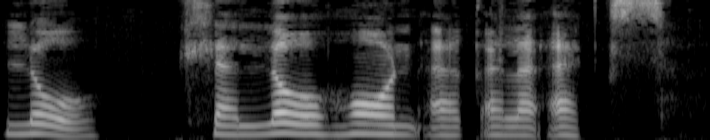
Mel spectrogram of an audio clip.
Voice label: "loo", smalgyax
